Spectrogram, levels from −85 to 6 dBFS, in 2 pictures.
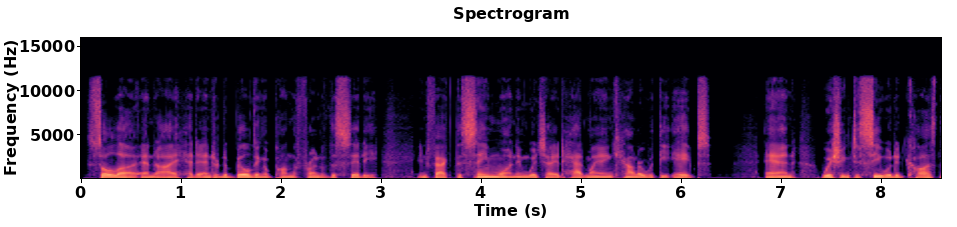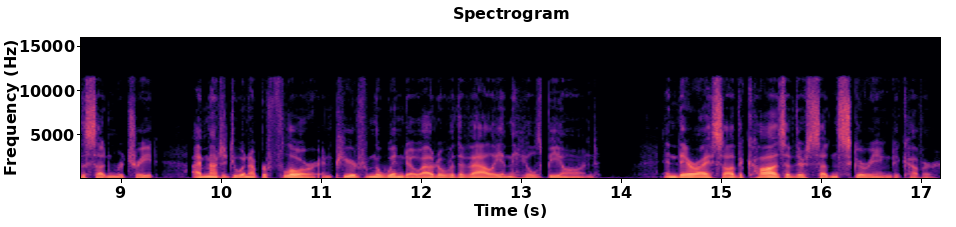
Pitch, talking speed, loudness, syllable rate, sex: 100 Hz, 240 wpm, -20 LUFS, 6.2 syllables/s, male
